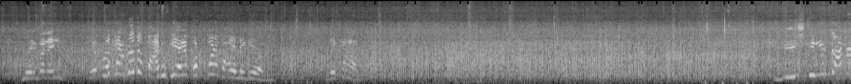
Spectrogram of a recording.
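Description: Heavy monsoon rain pours down in a steady dense hiss, loud and close, while people talk over it at the start.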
